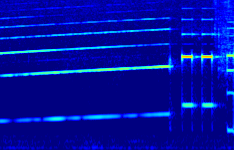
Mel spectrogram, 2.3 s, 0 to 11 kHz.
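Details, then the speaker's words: A biphasic manual monitor-defibrillator in a cardiac cath lab, defaulted to 200 joules for VF or pulseless VT, charging after the charge button is pressed: a steadily rising electronic whine, then repeated ready-to-shock beeps. "Press the charge button. It will start charging up immediately."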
